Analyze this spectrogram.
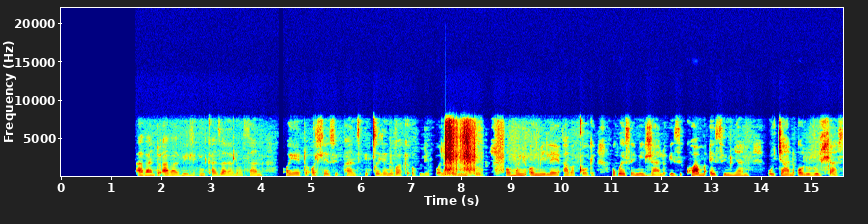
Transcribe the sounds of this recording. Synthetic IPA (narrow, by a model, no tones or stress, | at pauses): aβantʼuʔaβaβiliʔiŋkʼazalalɔfanaɔjɛd̥ʱwa̰ʔɔɬezwipʰant͡sʼiɛǀɛleniɣwakʰɛʔoɣulɛb̥̚ʱɔla̰ʔelim̩ɬɔpʰi̥omuɲɛʔomilɛjɔʔaβaɡ͡ǃʱɔɣɛɔɣwɛzemiɮalɔ̰ʔizikʰwamaʔezim̩ɲamaut͡ʃʼaniʔoluluɬa̰ːsḁ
